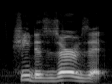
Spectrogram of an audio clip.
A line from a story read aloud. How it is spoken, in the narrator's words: growled Peter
